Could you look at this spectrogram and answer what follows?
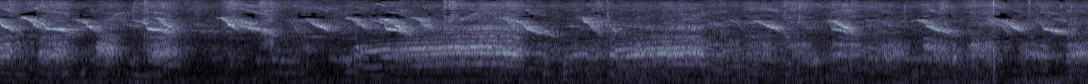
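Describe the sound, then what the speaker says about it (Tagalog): Native chickens on an open field farm, several hens clucking in repeated short bursts with a longer drawn-out call midway, moderately close against a soft outdoor background. "Chicken, too much chicken."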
